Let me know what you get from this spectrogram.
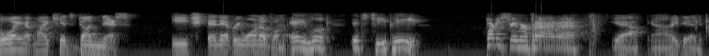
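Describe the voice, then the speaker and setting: A man at medium pitch with very wide pitch swings, a very slow pace and long, frequent pauses, over noticeable background noise. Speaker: grandparent reading to grandson. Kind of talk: children's book read-aloud with casual asides. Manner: warm, folksy.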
